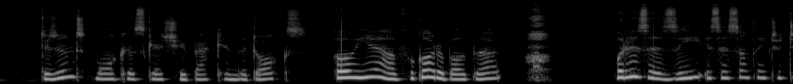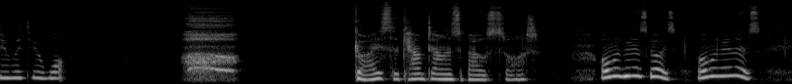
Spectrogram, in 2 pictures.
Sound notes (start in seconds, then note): 5.3 British gasp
